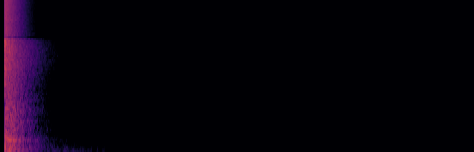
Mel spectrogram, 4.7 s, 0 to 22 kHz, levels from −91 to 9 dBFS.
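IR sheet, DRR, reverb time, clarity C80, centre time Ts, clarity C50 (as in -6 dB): -8.5 dB, 0.55 s, 7.0 dB, 41 ms, 3.5 dB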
